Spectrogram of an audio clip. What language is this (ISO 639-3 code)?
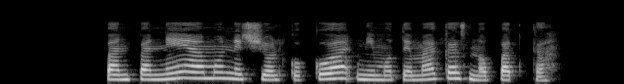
ncx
